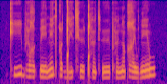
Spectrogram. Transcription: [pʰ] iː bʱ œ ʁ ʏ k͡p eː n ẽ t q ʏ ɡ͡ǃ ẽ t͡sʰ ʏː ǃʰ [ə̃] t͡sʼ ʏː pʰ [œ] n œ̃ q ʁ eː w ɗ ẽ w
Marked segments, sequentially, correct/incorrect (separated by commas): incorrect, incorrect, incorrect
